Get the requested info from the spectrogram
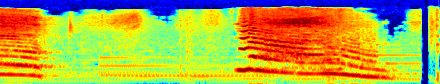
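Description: A man's long, drawn-out exclamation of "wooow", sliding down in pitch, heard twice: the first dies away just after the start and the second begins a little past a second in. Steady background music runs underneath.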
